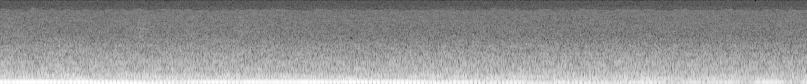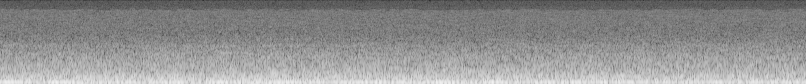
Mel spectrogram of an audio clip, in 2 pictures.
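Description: A cello holds a low, quiet note.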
